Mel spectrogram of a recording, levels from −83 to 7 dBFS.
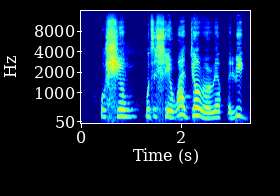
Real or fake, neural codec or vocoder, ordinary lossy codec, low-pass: fake; codec, 44.1 kHz, 3.4 kbps, Pupu-Codec; none; 14.4 kHz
